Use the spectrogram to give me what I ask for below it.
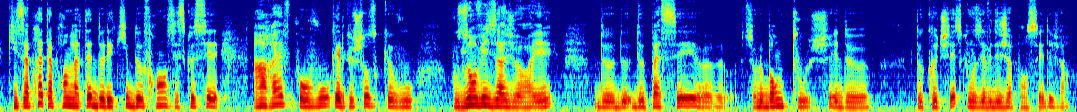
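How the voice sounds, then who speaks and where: Female radio host, low and mellow, halting question style. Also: fairly even intonation, creaky. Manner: halting, many fillers and restarts. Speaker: radio interviewer. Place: radio studio.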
